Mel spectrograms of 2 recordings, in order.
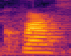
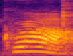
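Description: First: It is said in the speakers' own common accent. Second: It is said in a posher accent. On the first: This is how the speakers themselves say it. "we say grass" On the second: This is how the speakers do not say it. "not grass"

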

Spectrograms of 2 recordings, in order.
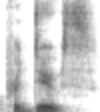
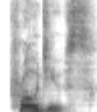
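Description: First: The stress is on the second syllable. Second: The stress is on the first syllable. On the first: It is a verb: to make something. "if it's a verb, it's produce. So the emphasis on the second syllable" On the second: It is a noun: fruit and vegetables. "But when it's a noun, it's produce"

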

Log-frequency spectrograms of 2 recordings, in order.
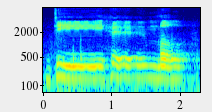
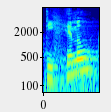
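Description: First: The strong beat falls on the article die. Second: The strong beat falls on the noun Himmel. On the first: The speaker calls it wrong. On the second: The speaker calls it right.

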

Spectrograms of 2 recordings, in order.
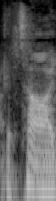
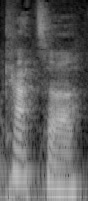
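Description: First: The stress falls on the second syllable. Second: The stress falls on the first syllable. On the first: "You're influenced by the pronunciation of Kuwait, because that's got stress on the second syllable" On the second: "with stress on the first"

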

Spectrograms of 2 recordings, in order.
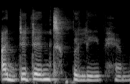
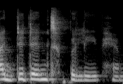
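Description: First: The T in 'didn't' is clearly pronounced. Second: The same.

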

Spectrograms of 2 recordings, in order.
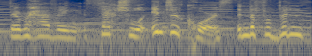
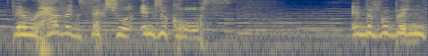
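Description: First: It is read in the speaker's own normal voice. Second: It is read in a put-on old man's voice. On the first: The speaker calls it wrong. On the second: The speaker calls it right.

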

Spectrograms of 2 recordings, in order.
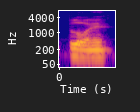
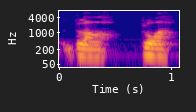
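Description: First: The name is said with an English pronunciation. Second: The name is said with a French pronunciation. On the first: The speaker calls it wrong. "than Blois" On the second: The speaker calls it right. "Blois sounds more French"

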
